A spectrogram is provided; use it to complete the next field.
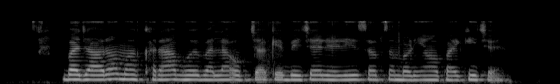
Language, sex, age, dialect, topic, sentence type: Maithili, female, 31-35, Angika, agriculture, statement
